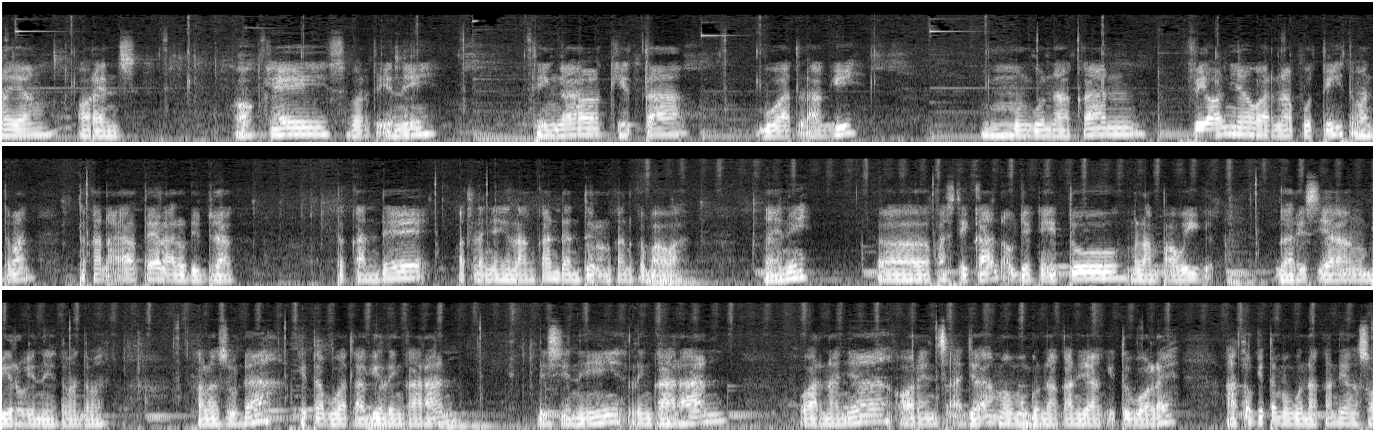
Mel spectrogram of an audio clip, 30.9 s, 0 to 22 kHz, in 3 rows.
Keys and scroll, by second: 0.4 v, 1.9 r, 3.0 v, 4.7 ~, 9.2 r, 12.7 d, 15.0 ctrl+[, 16.1 ~, 19.4 z, 21.0 v, 22.6 i, 27.2 i.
